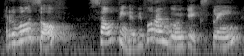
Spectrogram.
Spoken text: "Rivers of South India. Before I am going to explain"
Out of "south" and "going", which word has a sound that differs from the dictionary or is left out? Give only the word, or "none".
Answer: south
